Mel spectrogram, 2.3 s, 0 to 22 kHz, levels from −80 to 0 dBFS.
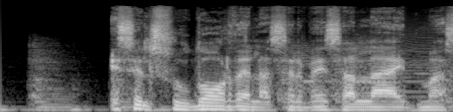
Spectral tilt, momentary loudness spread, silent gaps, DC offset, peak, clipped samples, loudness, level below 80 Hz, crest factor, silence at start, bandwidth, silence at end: -3.5 dB/octave; 11 LU; none; under 0.1%; 0 dBFS; under 0.1%; -14 LUFS; -44 dBFS; 14 dB; 0 s; 17.5 kHz; 0 s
